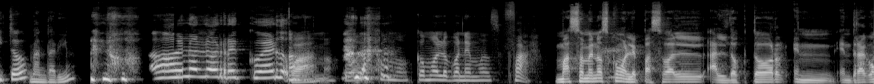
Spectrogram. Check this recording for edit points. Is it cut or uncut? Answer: cut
